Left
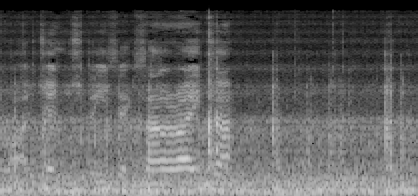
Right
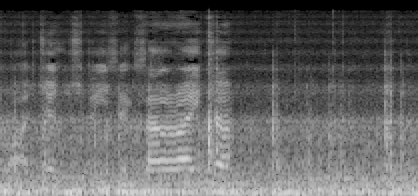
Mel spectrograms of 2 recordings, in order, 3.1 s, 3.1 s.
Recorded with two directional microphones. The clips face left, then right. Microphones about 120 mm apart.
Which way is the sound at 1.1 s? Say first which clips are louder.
Even; 25° left (ahead or behind).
